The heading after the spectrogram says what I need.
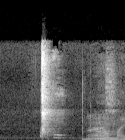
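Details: A single sharp, hissing sneeze from a young child in the morning, followed by a brief vocal sound.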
